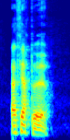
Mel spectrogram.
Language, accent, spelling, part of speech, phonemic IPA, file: French, France, à faire peur, adverb, /a fɛʁ pœʁ/, LL-Q150 (fra)-à faire peur.wav
- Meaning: frighteningly, extremely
